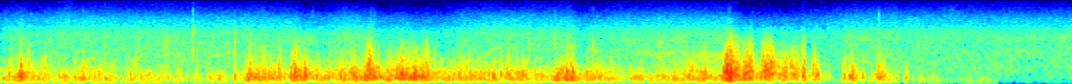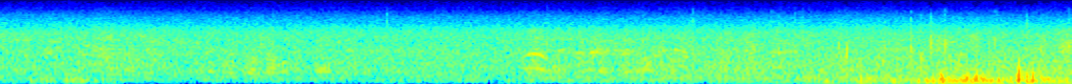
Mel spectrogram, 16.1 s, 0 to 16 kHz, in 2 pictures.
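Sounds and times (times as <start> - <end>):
wind noise on microphone: 0.0 - 7.6, 8.2 - 9.0, 13.9 - 16.0
indistinct outdoor voices: 0.0 - 16.0
low steady hiss: 0.0 - 16.0.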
